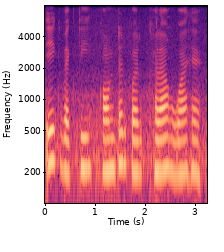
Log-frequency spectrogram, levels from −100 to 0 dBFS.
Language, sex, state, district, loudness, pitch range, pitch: Hindi, female, Mizoram, Aizawl, -15 LUFS, 205-230 Hz, 210 Hz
